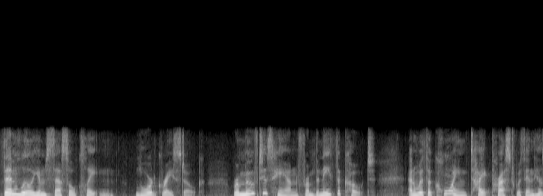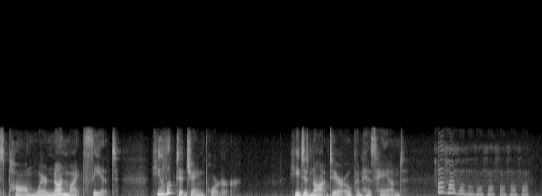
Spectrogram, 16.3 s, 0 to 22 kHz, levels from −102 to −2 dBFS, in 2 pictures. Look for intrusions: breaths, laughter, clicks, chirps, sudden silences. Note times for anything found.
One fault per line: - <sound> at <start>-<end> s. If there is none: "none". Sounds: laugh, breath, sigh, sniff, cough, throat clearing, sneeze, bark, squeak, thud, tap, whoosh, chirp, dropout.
- laugh at 14.7-16.1 s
